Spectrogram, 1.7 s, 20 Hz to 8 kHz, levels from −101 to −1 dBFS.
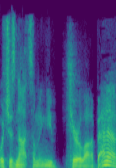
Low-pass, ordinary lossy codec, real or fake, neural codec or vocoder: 7.2 kHz; AAC, 32 kbps; fake; codec, 16 kHz, 0.5 kbps, X-Codec, WavLM features, trained on Multilingual LibriSpeech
